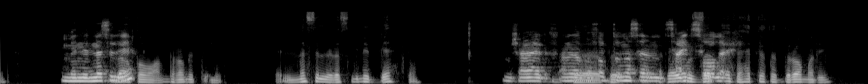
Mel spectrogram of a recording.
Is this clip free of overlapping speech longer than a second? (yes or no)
no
